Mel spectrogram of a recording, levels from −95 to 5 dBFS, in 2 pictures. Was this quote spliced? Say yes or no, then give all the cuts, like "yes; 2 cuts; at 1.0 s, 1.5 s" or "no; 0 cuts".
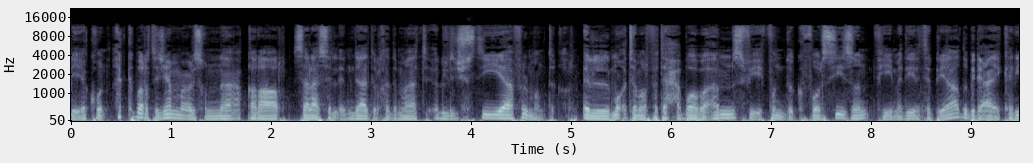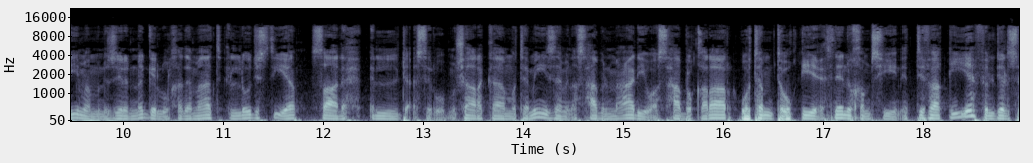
no; 0 cuts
